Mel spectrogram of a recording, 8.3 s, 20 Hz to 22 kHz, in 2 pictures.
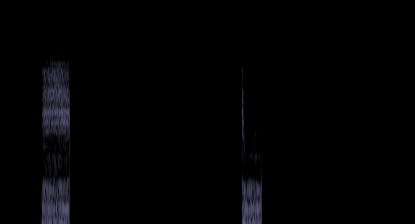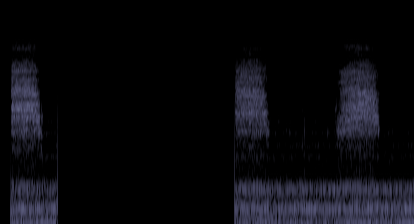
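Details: Barn owls in a Florida nest box during the 2022 nesting season, male delivering a rat. Brief clipped fragments and silence, then two raspy hissing screeches near the end over low hum.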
